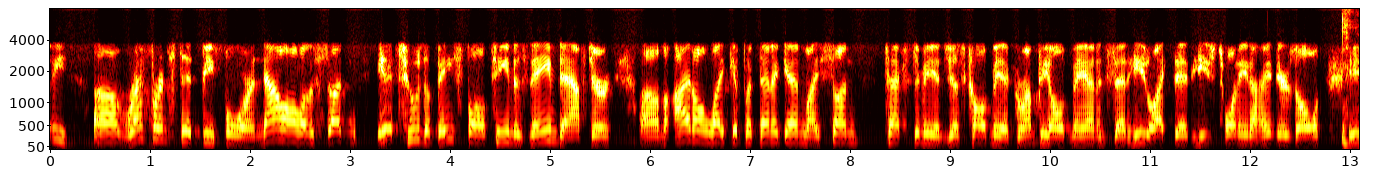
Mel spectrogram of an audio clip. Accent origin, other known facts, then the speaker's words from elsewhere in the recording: Pittsburgh, Pennsylvania, United States; now in Cleveland, United States; I grew up in Pittsburgh, okay, a Penguins fan. I cover the Monsters on TV here in Cleveland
